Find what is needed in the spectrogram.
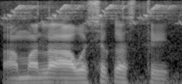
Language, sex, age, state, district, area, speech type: Marathi, male, 18-30, Maharashtra, Wardha, urban, spontaneous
